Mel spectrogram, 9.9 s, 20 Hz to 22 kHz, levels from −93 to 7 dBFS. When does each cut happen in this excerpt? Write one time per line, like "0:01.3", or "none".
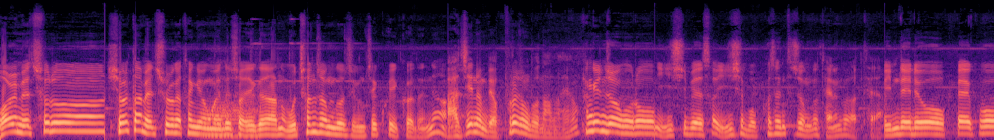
0:01.1
0:05.8
0:08.7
